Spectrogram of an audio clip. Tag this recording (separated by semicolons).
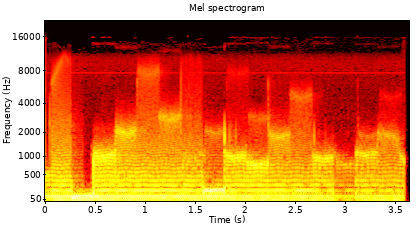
analog; vcf; roland; synthesizer; sh-5; sample; hold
